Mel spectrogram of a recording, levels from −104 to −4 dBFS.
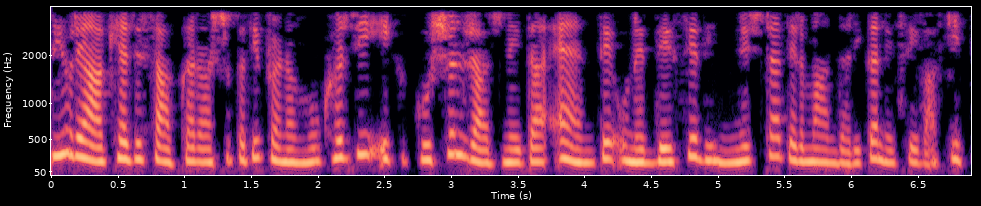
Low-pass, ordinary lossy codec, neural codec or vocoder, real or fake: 3.6 kHz; none; vocoder, 22.05 kHz, 80 mel bands, Vocos; fake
